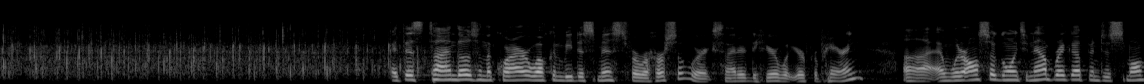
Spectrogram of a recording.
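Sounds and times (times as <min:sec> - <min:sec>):
audience applauding Dr. Westmoreland: 0:00.0 - 0:04.6
speech: 0:03.9 - 0:11.4.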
